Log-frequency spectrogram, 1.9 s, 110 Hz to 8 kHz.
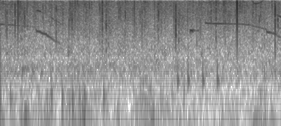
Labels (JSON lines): {"label": "biophony, rattle response", "recorder": "SoundTrap 500"}
{"label": "biophony, dolphin", "recorder": "SoundTrap 500"}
